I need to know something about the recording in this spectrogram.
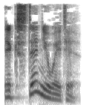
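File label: "extenuative", British English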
